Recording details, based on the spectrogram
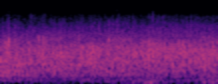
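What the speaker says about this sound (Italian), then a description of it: "Applauso per loro." An outdoor audience at a festival in Ollolai applauds a young folk group arriving on stage, giving a faint, steady, even wash of many hands clapping.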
